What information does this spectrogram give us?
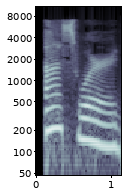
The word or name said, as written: usward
